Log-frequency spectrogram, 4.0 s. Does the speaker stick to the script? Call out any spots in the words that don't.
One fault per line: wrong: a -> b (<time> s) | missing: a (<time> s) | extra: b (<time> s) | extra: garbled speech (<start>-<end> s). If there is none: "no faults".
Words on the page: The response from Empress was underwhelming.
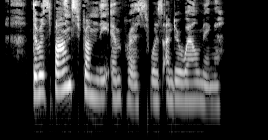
extra: the (1.5 s)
